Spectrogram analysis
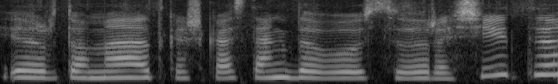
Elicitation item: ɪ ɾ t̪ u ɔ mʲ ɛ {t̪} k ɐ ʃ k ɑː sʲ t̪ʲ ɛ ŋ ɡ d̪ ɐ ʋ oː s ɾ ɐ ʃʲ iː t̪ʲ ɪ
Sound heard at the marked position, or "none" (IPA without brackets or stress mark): t̪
